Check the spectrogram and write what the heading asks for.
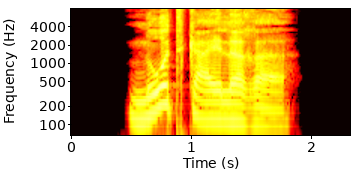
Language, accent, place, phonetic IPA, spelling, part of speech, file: German, Germany, Berlin, [ˈnoːtˌɡaɪ̯ləʁə], notgeilere, adjective, De-notgeilere.ogg
- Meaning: inflection of notgeil: 1. strong/mixed nominative/accusative feminine singular comparative degree 2. strong nominative/accusative plural comparative degree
